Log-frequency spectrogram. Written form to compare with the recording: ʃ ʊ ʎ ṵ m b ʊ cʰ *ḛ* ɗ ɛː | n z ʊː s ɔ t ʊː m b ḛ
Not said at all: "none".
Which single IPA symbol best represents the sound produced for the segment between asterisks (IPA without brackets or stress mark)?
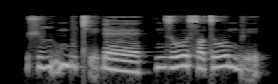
ḛ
